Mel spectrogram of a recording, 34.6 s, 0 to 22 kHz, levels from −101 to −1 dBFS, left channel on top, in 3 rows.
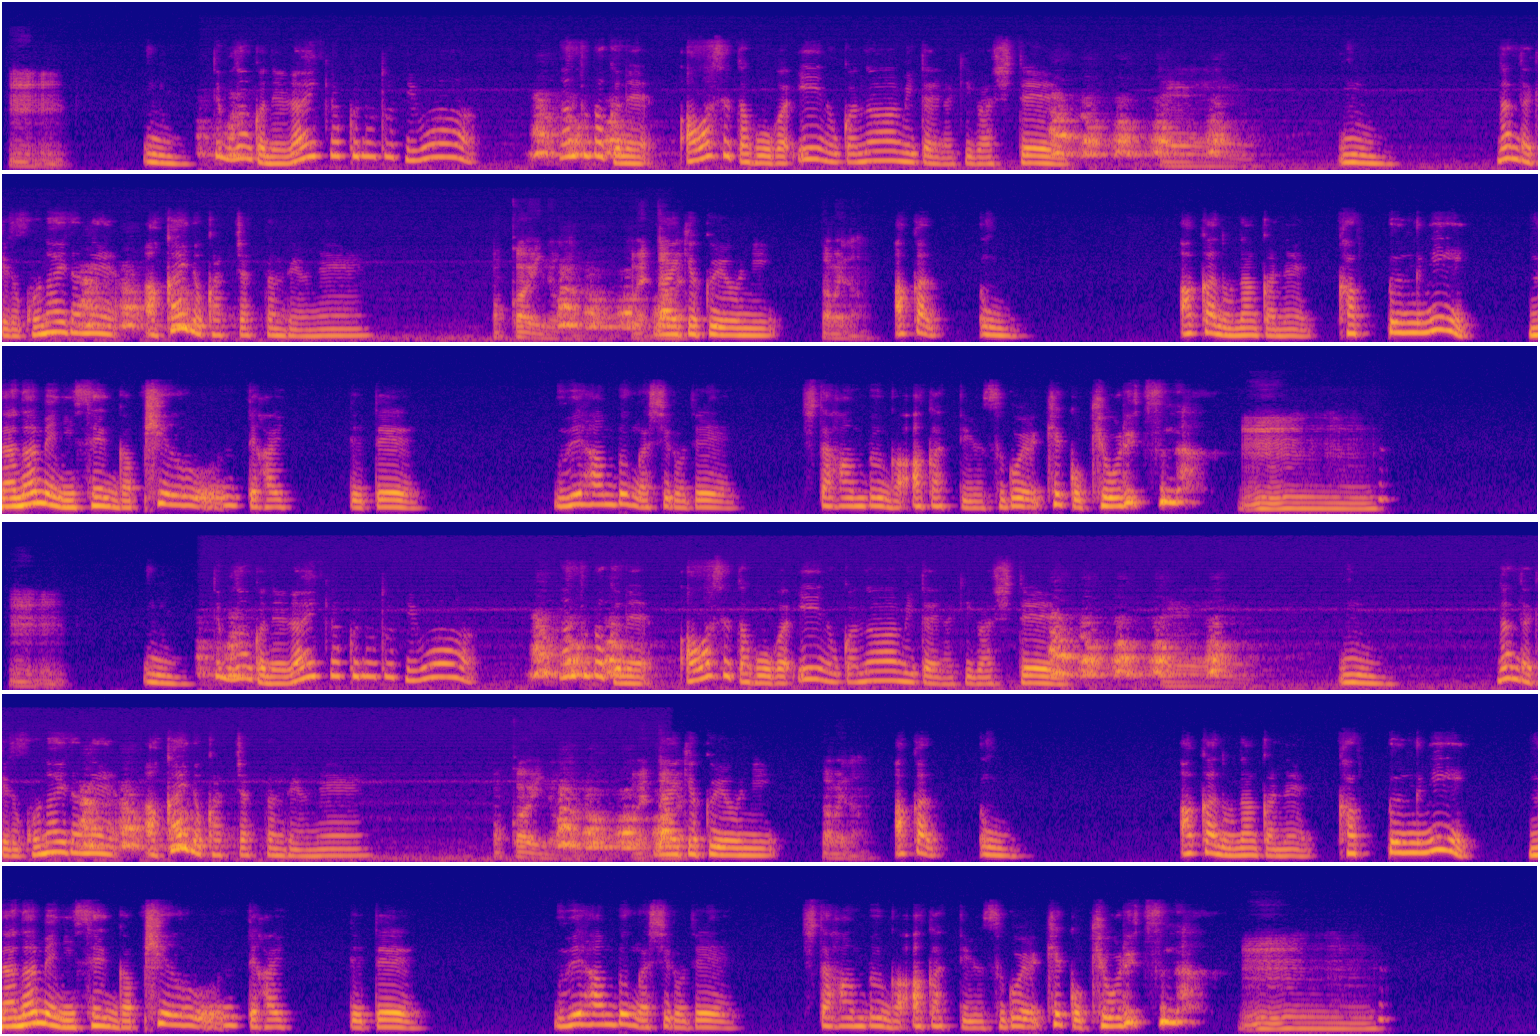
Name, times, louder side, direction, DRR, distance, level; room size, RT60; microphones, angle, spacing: voice 1, 0.0-0.5 8.7-9.4 15.2-15.9 16.2-16.6 17.7-18.0 32.3-33.4, left 2 dB, 45° left, 1.1 m, -35 dB
voice 2, 1.1-3.5 4.2-8.0 10.0-10.4 11.2-14.3 16.4-17.3 18.2-18.5 18.9-19.2 20.4-22.5 23.0-25.2 25.7-26.2 27.2-28.5 29.2-32.0 33.4-33.5, equal, 5° left, 0.4 m, -26 dB
sound 1, 1.5-1.9 3.9-4.9 7.1-7.2 7.8-9.4 12.1-13.8 14.2-14.6 14.9-15.0 15.6-16.6, right 3 dB, 75° right, 0.7 m, -30 dB
3.3 x 2.0 x 2.5 m
head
